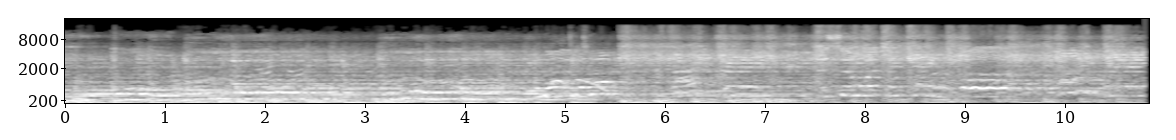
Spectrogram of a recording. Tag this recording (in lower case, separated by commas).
female singing, music, choir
